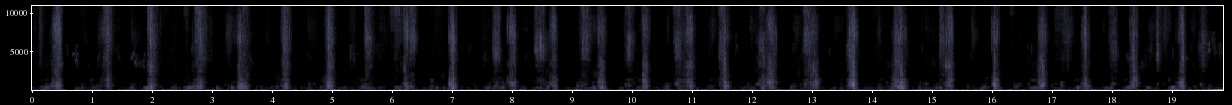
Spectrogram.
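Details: Cows grazing in a sunny pasture full of fresh grass, recorded very close. Crisp, dry rips as tongues pull off grass repeat roughly every half second in a steady rhythm, with a soft low rumble underneath.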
